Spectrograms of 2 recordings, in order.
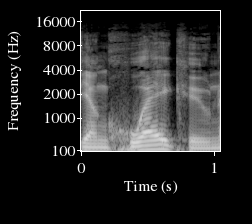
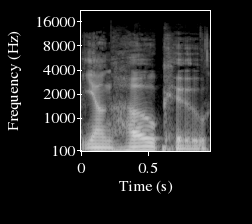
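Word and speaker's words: Younghoe Koo: It is Young Hweku, not Young Hoku.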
